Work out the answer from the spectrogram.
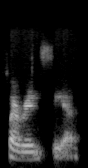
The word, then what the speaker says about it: Clarencia: But I love my name and that I am the namesake for my father, Clarencia.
